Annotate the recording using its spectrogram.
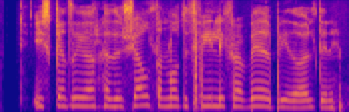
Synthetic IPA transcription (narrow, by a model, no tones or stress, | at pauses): isklɛnt̪iŋkaɾ̥ɦɛvðʏsjalt̪anɔːt̪ɪðviːlixɾavɛːðʏɾpliːðawœlt̪ɪnːɪ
